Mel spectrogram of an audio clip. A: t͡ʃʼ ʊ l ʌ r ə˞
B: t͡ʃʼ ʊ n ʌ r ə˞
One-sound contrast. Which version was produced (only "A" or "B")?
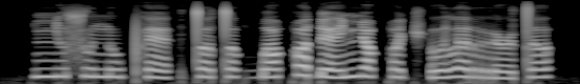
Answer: A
